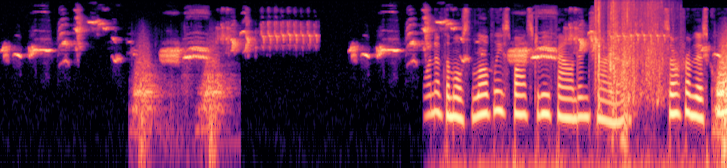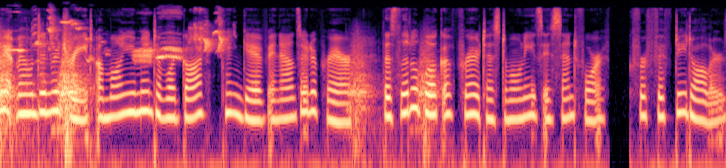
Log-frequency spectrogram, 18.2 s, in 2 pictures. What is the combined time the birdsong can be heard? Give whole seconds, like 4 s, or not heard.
12 s.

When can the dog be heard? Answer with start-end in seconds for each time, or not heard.
1.6-3.0, 8.9-10.2, 13.3-14.7.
